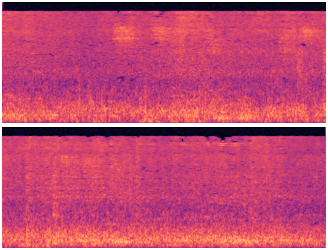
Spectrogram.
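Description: Mumbai Western Railway suburban electric local train running past close alongside the platform: a loud, steady low rumble of its wheels on the rails.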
